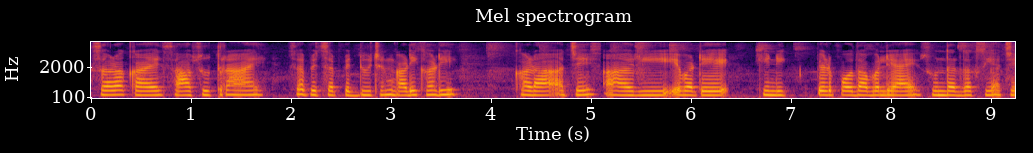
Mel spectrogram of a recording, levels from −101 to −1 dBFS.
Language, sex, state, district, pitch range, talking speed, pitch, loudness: Hindi, female, Chhattisgarh, Bastar, 215-225 Hz, 145 wpm, 220 Hz, -20 LUFS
